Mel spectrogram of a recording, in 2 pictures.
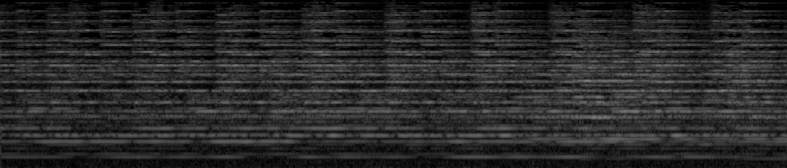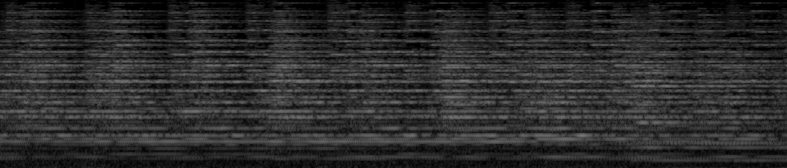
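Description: Large bells of St. Stephen's Cathedral in Vienna peal continuously, heard from Domgasse on a freezing day, their rich overlapping tones ringing out in a steady, sustained wash with no pauses and no voices present.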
